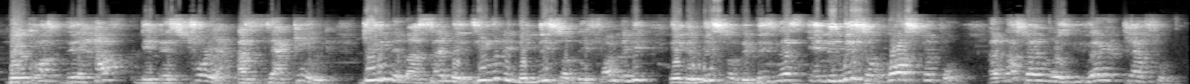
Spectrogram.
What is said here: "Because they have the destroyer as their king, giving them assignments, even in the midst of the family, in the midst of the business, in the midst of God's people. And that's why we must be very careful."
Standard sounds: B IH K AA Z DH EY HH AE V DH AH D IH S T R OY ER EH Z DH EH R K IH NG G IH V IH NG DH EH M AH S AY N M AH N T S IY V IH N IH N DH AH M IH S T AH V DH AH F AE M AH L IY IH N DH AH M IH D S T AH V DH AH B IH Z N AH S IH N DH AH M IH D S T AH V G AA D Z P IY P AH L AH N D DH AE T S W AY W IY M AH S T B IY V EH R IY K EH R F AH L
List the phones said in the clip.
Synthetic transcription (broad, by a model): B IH K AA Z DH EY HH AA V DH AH D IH S T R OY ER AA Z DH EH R K IH NG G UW IH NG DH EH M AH S AY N M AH N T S IY V IH N IH N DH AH M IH S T AH V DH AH F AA M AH L IY IH N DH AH M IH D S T AH V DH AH B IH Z N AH S IH N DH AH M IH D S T AH V G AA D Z P IY P AH L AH N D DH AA T S W AY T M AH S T B IY V EH R IY K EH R F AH L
